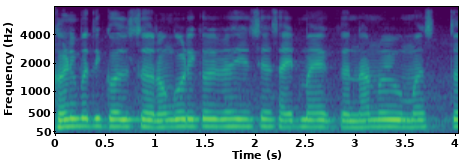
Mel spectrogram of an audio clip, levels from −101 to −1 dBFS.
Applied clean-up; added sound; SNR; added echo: none; none; none; none.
